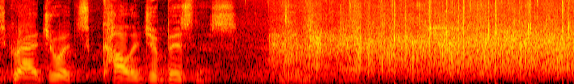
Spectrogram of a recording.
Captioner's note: applause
